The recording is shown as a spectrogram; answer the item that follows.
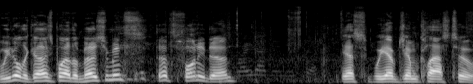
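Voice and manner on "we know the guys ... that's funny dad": put-on voice of a fourteen-year-old boy in puberty. Retelling a fourteen-year-old's reaction: imitating a fourteen-year-old going through puberty. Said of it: "Fourteen-year-old going through puberty. He's like".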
